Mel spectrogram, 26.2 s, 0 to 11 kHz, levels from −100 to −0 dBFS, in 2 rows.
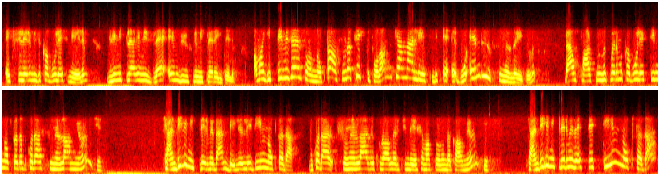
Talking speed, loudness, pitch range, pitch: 120 wpm, -22 LUFS, 205-280 Hz, 235 Hz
